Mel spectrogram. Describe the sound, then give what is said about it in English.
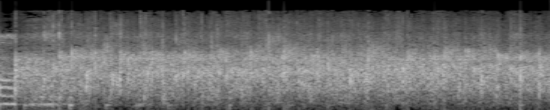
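A church audience claps steadily for Jesus during a service, a dense, loud wash of applause from many hands that holds at an even level without fading, with a few faint voices mixed in. “Let's clap for Jesus again.”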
